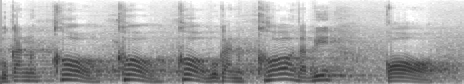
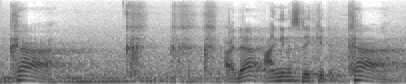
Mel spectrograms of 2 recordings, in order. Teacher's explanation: Dan kesalahan yang sering terjadi oleh pembaca Quran adalah ketika mengucapkan huruf qaf, ya, tidak sesuai sifatnya. Ya, qaf ini dia punya sifat isti'la dan juga dia bukanlah huruf yang mengeluarkan angin ketika kita mengucapkannya. Dia tidak punya sifat hamas.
